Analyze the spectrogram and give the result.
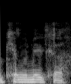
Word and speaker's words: Kiwanuka: Michael Kiwanuka.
